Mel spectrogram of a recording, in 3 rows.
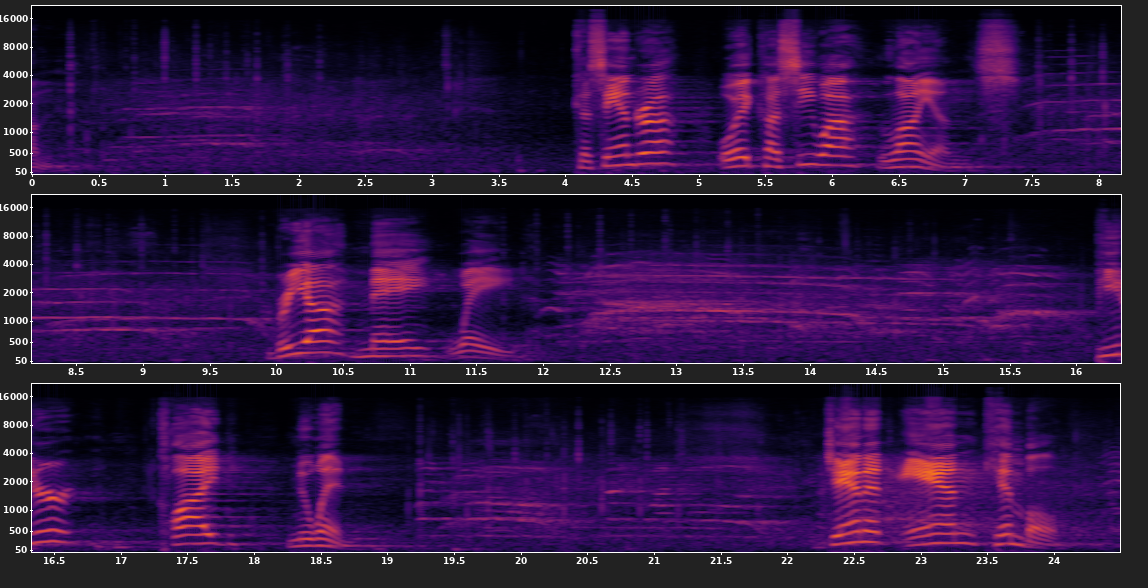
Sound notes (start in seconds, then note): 0.3 audience applauding and cheering; 7.4 audience applauding and cheering; 11.9 audience applauding and cheering; 19.2 audience applauding and cheering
